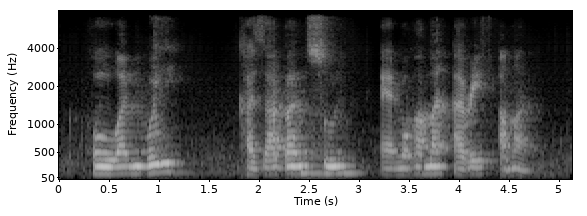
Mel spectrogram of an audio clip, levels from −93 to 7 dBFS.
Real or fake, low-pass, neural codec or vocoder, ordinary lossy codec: fake; 7.2 kHz; codec, 16 kHz, 1 kbps, X-Codec, HuBERT features, trained on general audio; none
